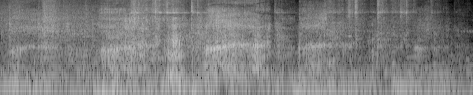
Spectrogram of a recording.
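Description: A man mutters a curse under his breath.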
